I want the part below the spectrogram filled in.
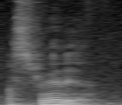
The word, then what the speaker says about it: Australia: Another random fact is the name Australia combines three A has obviously the name Australia contains three A's and each A is pronounced differently. – Yeah. – Australia.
